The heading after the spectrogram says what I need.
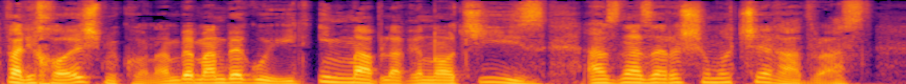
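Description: Man doing broke clown about thirty, urgent, pleading, stammering, animated voice, dry sound. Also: mid-range voice, no room sound, pitched above the performer's own voice.

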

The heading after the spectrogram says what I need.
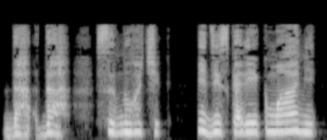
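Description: A woman's voice: medium pitch, slow, pitched above the performer's own voice. A woman voicing an anxious mother forest mouse with an agitated manner. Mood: coaxing.

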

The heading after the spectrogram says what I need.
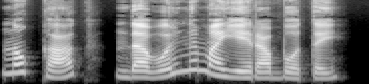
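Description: A woman's voice: medium pitch, very animated, a little slow, no room sound, clean studio sound. A woman narrator putting on a fussy, easily offended middle-aged woman dressmaker in an audiobook. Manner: fussy, exasperated.

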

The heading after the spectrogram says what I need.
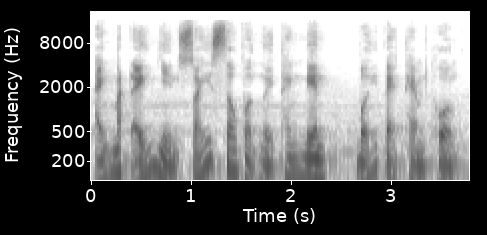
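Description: A man narrating a ghost story in a lively, expressive storybook manner. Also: lowish voice, a little fast, faint music behind.

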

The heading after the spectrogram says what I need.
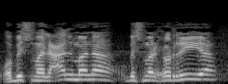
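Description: A man's voice: high-pitched, fast talker, pushed and bright. A man teaching as a sheikh in a religious lesson, speaking with passion and firing off rhetorical questions. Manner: impassioned, fires rhetorical questions. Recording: muffled lo-fi lecture recording.

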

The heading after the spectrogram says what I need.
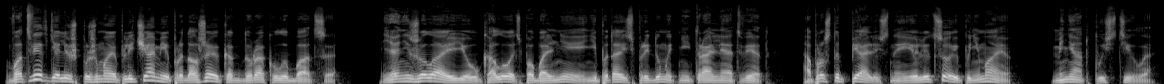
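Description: Wry, low-voiced male audiobook narrator. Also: animated, a little fast, dark tone, no room sound, studio quality. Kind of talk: first-person scripted narration.

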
